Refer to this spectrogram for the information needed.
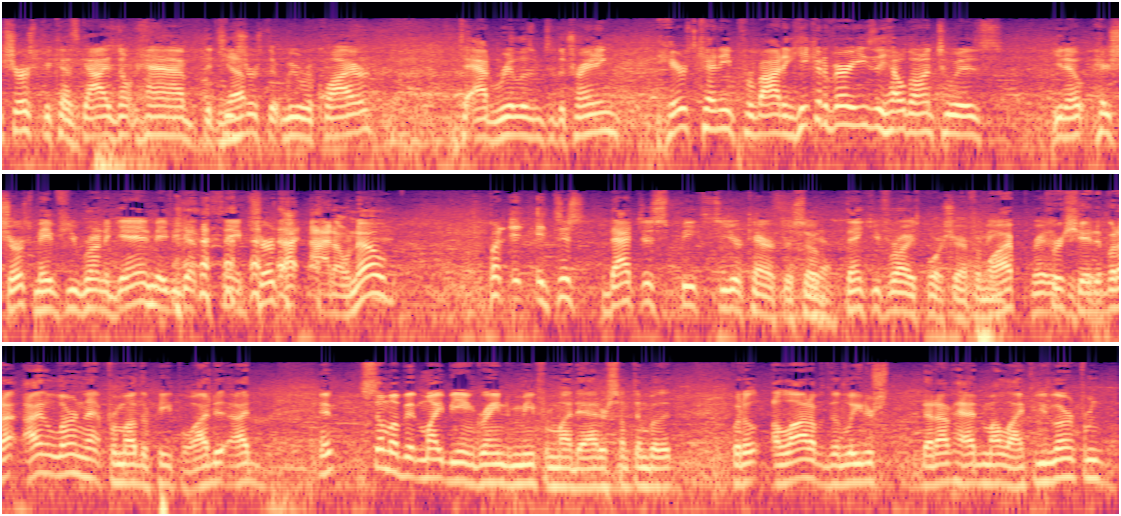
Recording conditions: busy venue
